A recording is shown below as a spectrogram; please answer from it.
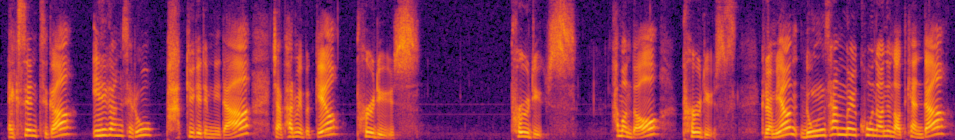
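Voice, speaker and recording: A woman teaching English conversation on a TV lesson, drawing out each model word slowly for viewers to repeat. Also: sits high. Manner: lively teacher, slow drawn-out model English words for repeating.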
